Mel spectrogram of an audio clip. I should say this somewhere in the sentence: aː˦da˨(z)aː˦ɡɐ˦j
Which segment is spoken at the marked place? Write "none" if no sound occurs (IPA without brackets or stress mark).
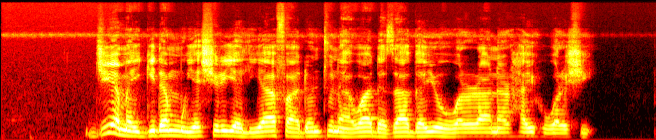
z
